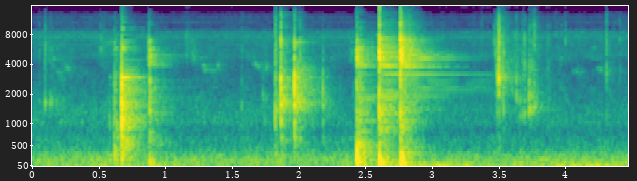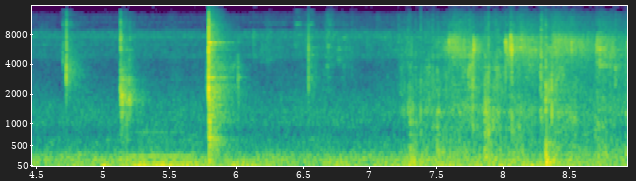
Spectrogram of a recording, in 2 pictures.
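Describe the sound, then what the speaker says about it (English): Eggs are stirred into protein pancake batter in a bowl, producing a series of sharp utensil clinks and taps against the dish, irregular and close, with quieter rustling between strikes. "Stir those in there really good. Make sure everything's mixed up."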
